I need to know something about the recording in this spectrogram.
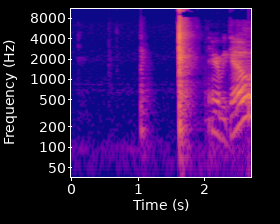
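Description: Thin wooden pieces click together as they are slotted into place.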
